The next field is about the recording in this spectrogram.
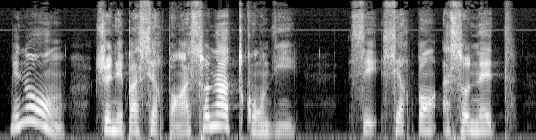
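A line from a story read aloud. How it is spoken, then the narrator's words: Eager, impatient, triumphant. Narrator (French): dit-il d'un ton zélé, impatient et triomphal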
